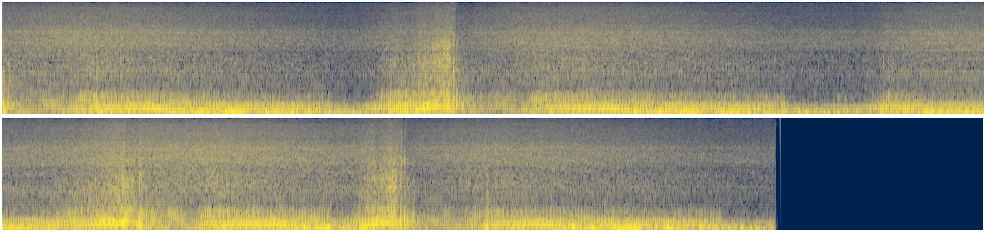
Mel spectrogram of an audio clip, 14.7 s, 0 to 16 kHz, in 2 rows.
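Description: Volkswagen Golf VI GTI's turbocharged 2.0-litre four-cylinder through an HMS flap sports exhaust, revved while standing: about four quick revs a few seconds apart, each rising sharply and falling back to idle, in a concrete underpass. The sound cuts off suddenly about a second before the end.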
